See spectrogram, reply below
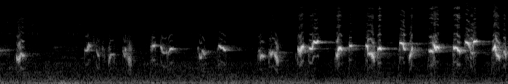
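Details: Sooty-headed bulbul in lively long rapid 'ropel' song, used as a training recording for reluctant singers: sparse bubbly whistled notes at first, then a denser run of quick, slurred, rising-and-falling phrases with sharp clicks.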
